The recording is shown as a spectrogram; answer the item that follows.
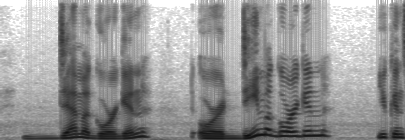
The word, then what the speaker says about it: Demogorgon: this is related probably it's pronounced demogorgon probably because it's related to demon which is going to be the last word in this episode should have had a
